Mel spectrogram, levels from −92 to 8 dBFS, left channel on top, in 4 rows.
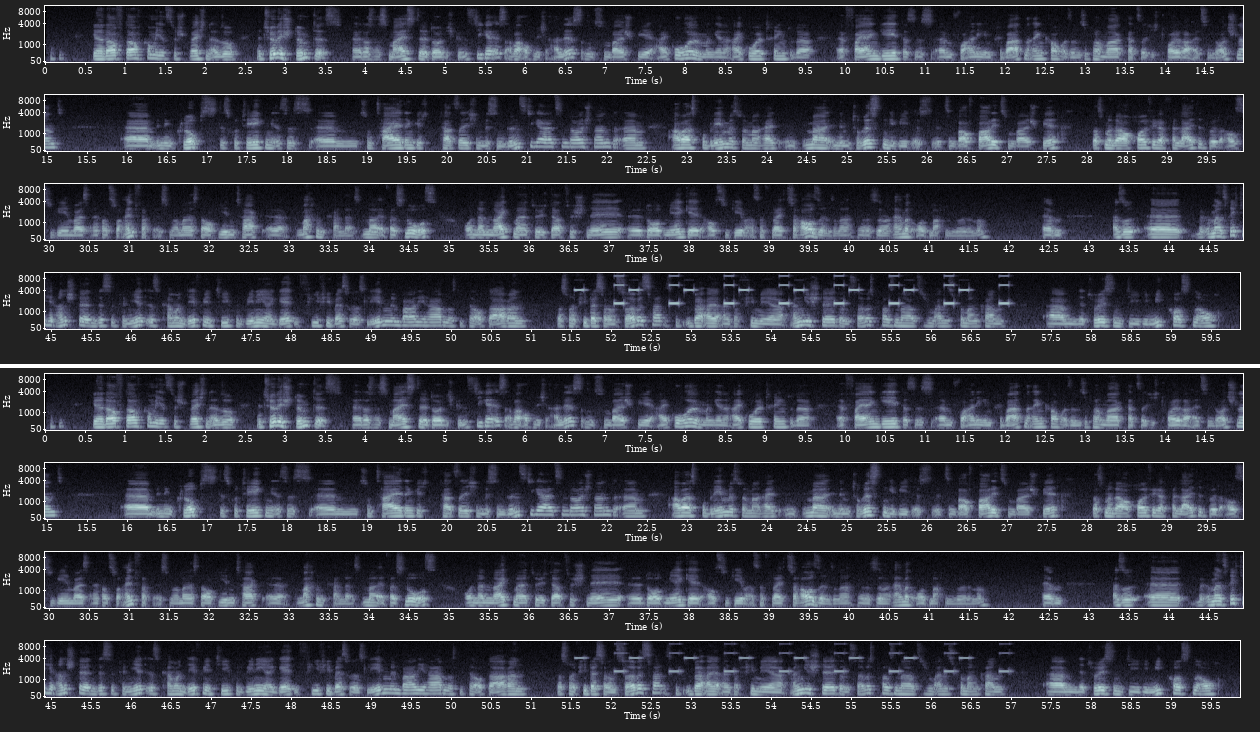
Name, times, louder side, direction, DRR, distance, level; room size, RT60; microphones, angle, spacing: voice 1, 0.6-2.4 2.6-3.6 3.8-9.6 9.9-15.2 16.0-22.5 22.8-27.7 28.1-34.8 35.2-41.7 42.4-42.7 43.3-50.9 51.3-56.9 57.4-59.6, right 1 dB, ahead, 0.7 m, -25 dB
sound 1, 51.5-51.7 52.0-52.4 52.7-53.0 53.4-53.7 54.1-54.4 54.8-55.1 55.5-55.8 56.2-56.5 56.8-57.0, left 10 dB, 75° left, 0.6 m, -24 dB
4.5 x 3.1 x 2.5 m
head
